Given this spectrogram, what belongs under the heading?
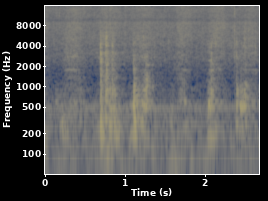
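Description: Bitter gourd curry with onion sizzles in a pan as it is stirred, a steady hiss of frying broken by a few scraping strokes of the spoon, close and moderately loud, with no talking.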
